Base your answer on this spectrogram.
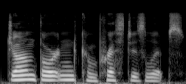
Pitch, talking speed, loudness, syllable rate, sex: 190 Hz, 160 wpm, -16 LUFS, 4.6 syllables/s, female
